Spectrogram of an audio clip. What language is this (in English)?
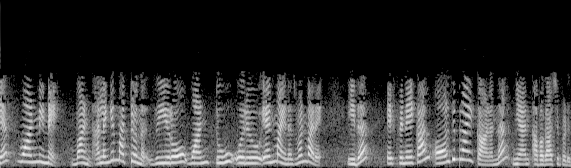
Malayalam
